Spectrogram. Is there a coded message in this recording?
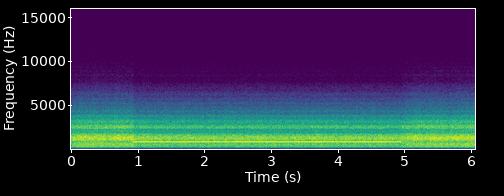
Yes: PSK63 (62.5 baud) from 0.9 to 4.9 s, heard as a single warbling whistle, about 850 Hz, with radio static and room echo.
